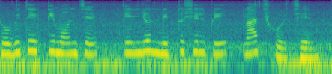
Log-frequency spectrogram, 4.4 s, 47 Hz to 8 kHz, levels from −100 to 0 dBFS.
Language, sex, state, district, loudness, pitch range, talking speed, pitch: Bengali, female, West Bengal, Alipurduar, -14 LUFS, 155-215 Hz, 95 wpm, 205 Hz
